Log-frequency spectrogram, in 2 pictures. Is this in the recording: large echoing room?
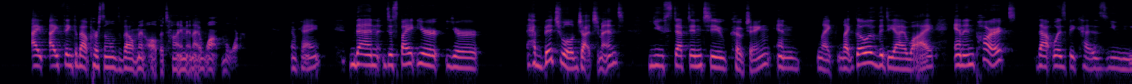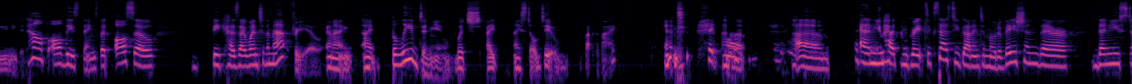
no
